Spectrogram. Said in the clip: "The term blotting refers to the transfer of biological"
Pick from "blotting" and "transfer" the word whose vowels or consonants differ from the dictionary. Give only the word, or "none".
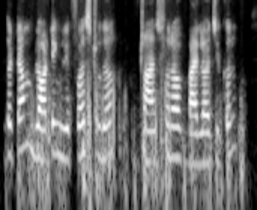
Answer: none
